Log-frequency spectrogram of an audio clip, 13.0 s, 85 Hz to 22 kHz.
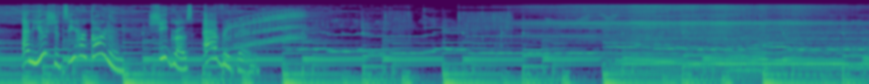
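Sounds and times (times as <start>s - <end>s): cartoon background music: 0.0s - 13.0s.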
